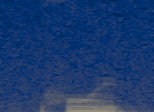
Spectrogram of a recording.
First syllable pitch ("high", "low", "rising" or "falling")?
low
